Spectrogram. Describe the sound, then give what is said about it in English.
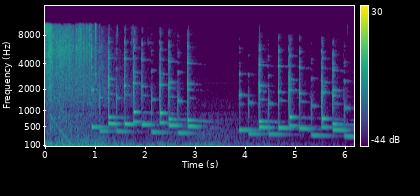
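A telephone rings for an incoming caller with a bright, melodic electronic ringtone: two quick bursts of chiming tones separated by a short pause, loud with no voices. “You have a caller.”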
